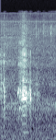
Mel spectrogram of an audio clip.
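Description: A duck gives a single short honking quack, close and fairly loud, in an outdoor bush setting with faint background noise.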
